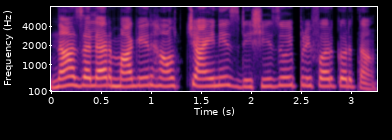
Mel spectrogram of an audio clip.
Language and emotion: Goan Konkani, neutral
